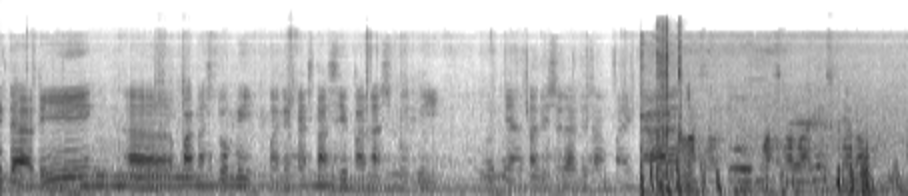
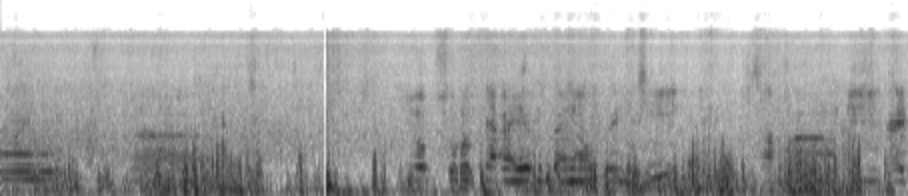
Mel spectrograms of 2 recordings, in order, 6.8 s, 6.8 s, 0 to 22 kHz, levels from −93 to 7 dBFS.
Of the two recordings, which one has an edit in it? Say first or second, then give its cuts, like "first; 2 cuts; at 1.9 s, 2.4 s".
first; 1 cut; at 5.0 s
